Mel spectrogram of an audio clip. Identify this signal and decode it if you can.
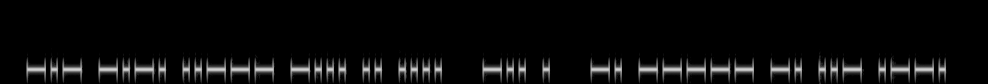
Morse code, heard as a keyed tone, about 20 wpm, 700 Hz. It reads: KC2BIH DE N0NUP
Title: USA Callsign DE Callsign 20wpm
